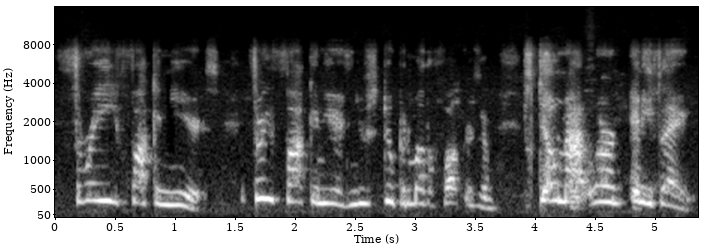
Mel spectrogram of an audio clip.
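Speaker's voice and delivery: high-pitched, fed-up tirade at the idiots; exasperated doctor rant. Retold or imitated. Doctor cussing out a conspiracy guy on Clubhouse, high exasperated rant. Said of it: "She's like".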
